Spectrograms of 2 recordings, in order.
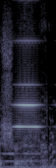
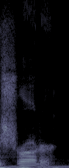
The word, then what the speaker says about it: Schroeder: I see your last name spelled a certain way, and I want to say Schroeder. Yeah. But that O is silent.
